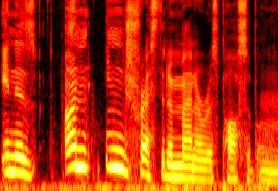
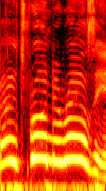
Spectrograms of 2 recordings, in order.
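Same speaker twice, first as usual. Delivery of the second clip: mock screaming, pitched very high; 12 semitones higher, 3 dB louder than usual. Describing a crowd going insane at a wrestler's debut, retelling a scream. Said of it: "Michael Cole's screaming".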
